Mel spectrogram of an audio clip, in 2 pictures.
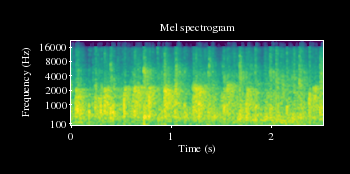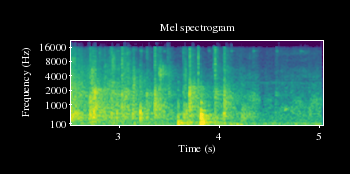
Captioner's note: audience applauding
